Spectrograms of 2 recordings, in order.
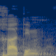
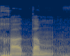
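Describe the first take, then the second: First: The vowel after the t is i. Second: The vowel after the t is a.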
